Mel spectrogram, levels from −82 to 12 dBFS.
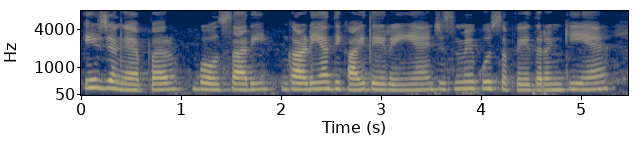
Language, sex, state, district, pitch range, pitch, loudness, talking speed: Hindi, female, Uttar Pradesh, Shamli, 205-230 Hz, 220 Hz, -17 LUFS, 175 wpm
